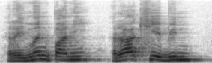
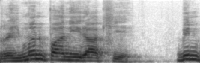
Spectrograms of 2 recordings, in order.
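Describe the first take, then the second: First: 'Bin' is run together with 'raakhiye' without a pause. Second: A slight pause comes between 'raakhiye' and 'bin'. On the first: The speaker calls it wrong. "अब गड़बड़ हो रही है ना" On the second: The speaker calls it right. "तब वो बीच में हल्का सा गैप आता है"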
